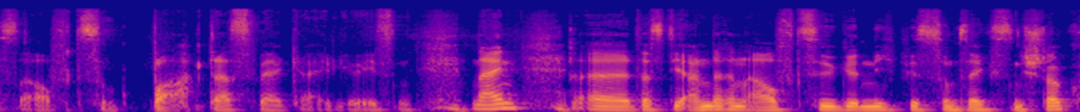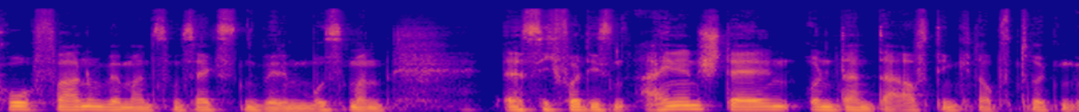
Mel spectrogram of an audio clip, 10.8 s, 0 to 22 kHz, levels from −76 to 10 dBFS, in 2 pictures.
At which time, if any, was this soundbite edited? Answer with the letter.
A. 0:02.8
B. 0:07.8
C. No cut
A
